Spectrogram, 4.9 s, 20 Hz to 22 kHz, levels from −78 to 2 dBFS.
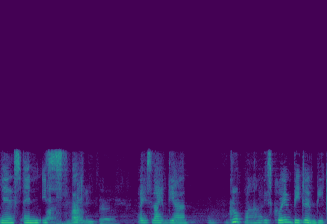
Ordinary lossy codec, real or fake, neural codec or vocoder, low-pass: none; fake; codec, 16 kHz in and 24 kHz out, 0.6 kbps, FireRedTTS-2 codec; 7.2 kHz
